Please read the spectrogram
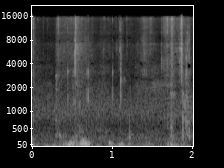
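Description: Footsteps crunching on rough ground, a few uneven steps with sharper clicks near the end.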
